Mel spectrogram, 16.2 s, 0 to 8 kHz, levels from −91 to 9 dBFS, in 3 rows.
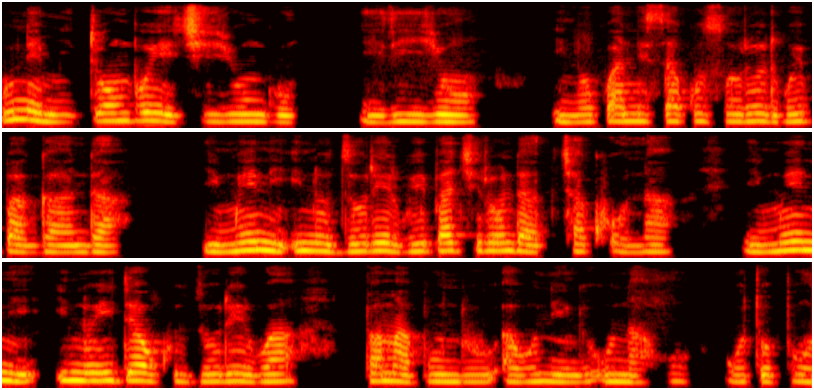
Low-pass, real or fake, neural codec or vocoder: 7.2 kHz; real; none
